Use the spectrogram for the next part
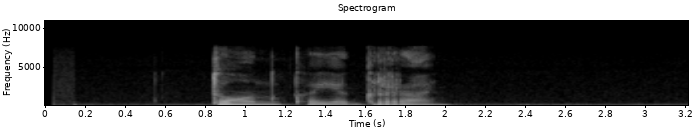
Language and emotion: Russian, angry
